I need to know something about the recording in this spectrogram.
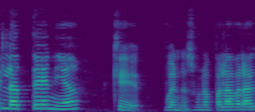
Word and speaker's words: tenia: tenía y la palabra tenia se dan cuenta que incluso cuando nosotros hablamos de esto lo pronunciamos de manera distinta no en la fuerza de nuestro esfuerzo de voz está en otra parte tenía y tenia hablamos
